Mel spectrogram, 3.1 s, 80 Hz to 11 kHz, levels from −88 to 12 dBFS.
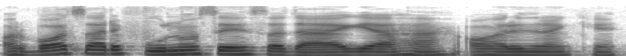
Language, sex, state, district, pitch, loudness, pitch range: Hindi, male, Jharkhand, Garhwa, 145 Hz, -14 LUFS, 140-165 Hz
